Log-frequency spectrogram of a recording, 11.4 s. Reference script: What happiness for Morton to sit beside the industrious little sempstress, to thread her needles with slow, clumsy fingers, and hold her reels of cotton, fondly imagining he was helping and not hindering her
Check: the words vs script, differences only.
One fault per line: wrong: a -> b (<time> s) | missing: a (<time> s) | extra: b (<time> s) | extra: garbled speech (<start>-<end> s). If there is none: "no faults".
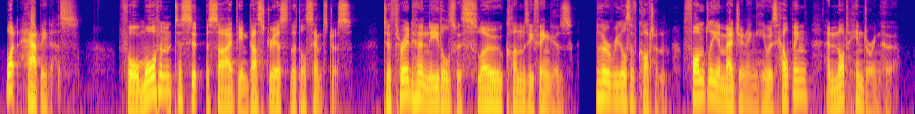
missing: and hold (7.2 s)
